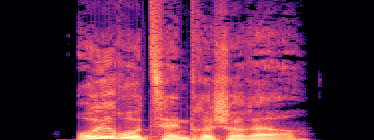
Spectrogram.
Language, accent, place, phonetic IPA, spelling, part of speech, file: German, Germany, Berlin, [ˈɔɪ̯ʁoˌt͡sɛntʁɪʃəʁɐ], eurozentrischerer, adjective, De-eurozentrischerer.ogg
- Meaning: inflection of eurozentrisch: 1. strong/mixed nominative masculine singular comparative degree 2. strong genitive/dative feminine singular comparative degree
